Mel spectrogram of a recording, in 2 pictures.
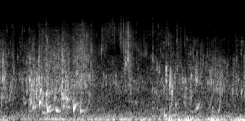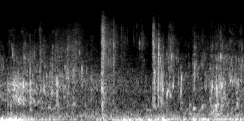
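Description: Kayak paddle working the water, with water trickling and dripping off the blade, and two sharp clicks in the second half.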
